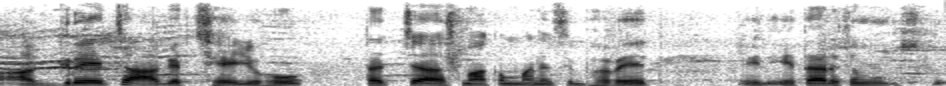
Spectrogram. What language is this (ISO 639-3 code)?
san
